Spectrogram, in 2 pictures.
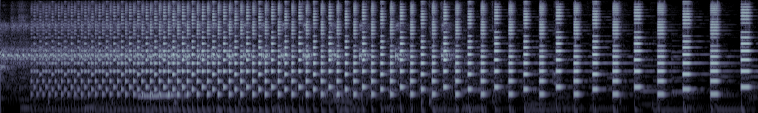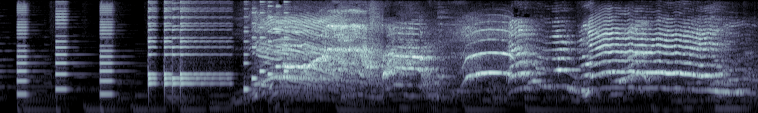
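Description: Digital spin-the-wheel sound effect: rapid pitched ticks that gradually slow down over about nine seconds as the wheel winds down, then stop. Children then shriek and shout excitedly.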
